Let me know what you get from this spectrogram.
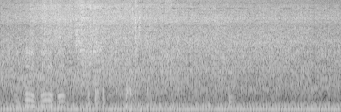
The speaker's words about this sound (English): In this next one, obviously, I think the guy's sleeping in his car, drinking, and the cop's trying to wake him up. The guy wakes up and he's fucking driving away.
